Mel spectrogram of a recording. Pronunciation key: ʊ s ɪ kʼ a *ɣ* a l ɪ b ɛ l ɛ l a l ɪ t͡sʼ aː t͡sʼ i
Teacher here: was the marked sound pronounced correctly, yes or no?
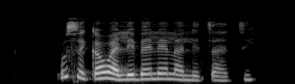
no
